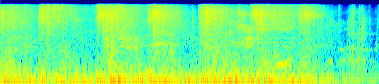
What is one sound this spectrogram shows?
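Magic spells blast and crackle loudly in a video game.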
